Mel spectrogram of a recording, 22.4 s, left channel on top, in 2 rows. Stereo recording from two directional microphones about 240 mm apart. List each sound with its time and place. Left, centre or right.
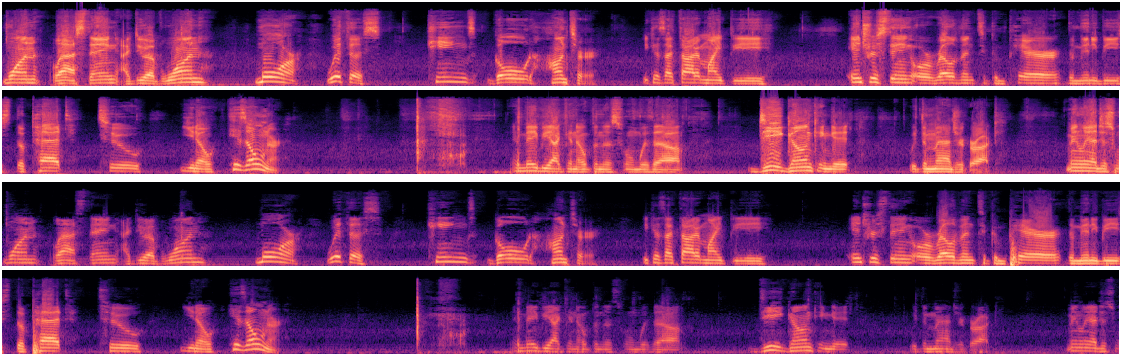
0.0 s speech: centre
16.2 s speech: left
19.0 s speech: left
